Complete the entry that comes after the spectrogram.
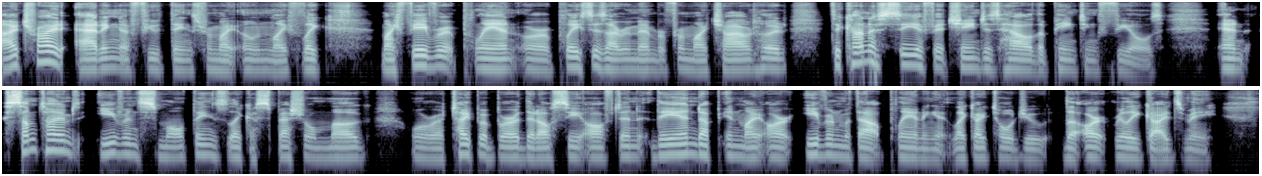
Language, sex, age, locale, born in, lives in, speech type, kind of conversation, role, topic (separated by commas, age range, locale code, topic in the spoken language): English, male, 35-39, en-US, United States, United States, read, expert-assistant, asker, How does art help people express themselves?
